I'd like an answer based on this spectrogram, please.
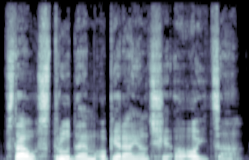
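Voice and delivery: plain reading voice

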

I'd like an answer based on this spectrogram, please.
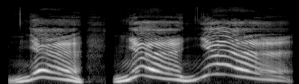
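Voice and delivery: high, drawn-out mock wail; grandpa's theatrical mimicry. A narrator's reading. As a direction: mimic a boy's whining refusal theatrically. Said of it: "Dziadek wykazał się aktorskimi umiejętnościami". (teatralne, wysokie przedrzeźnianie wnuka)

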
